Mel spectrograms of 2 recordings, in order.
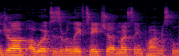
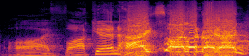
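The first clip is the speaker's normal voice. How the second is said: slow, furious yell, much higher and louder; angry kid shout; 12 semitones higher, 12 dB louder, much slower than usual. Retold or imitated. A kid raging at his teacher about silent reading, drawn-out furious shout. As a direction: explode like a kid who hates silent reading. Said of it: "this one kid just goes".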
